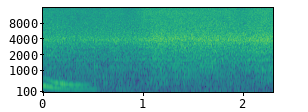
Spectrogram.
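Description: A steady hiss, with a woman's short 'ooh' that rises and falls in pitch at the start.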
